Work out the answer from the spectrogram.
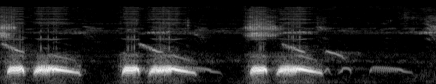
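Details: Spotted dove call used as a trapping lure, in the local 'mồi kích bổi đá lụp' style: loud, close cooing phrases, each a short low coo followed by a longer falling coo, repeated about every 1.2 seconds, ending in softer trailing coos.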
